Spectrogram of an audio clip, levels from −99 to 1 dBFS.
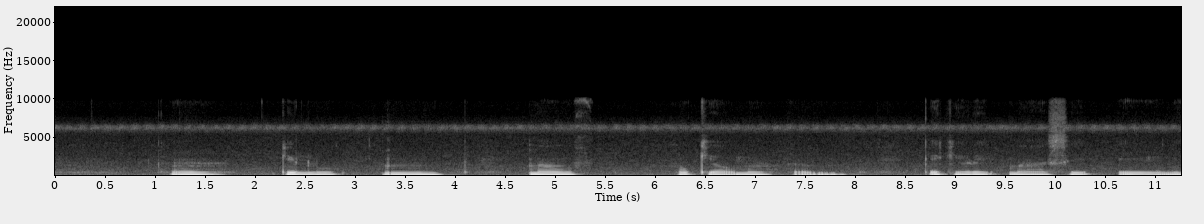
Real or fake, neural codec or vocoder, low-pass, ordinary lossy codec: real; none; 9.9 kHz; none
